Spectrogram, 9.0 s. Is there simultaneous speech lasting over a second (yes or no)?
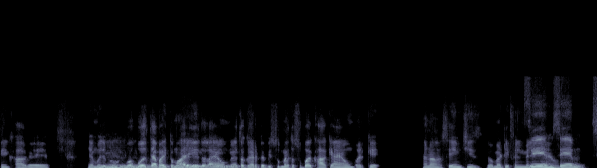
yes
